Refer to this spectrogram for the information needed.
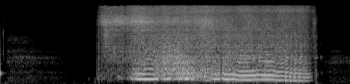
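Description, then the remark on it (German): A single breathy blast of air, about two seconds long, blown through a cucumber with its ends cut off and holes bored into it as a makeshift flute, mostly airy hiss with a faint wavering low tone underneath, fairly loud. “Naja, eigentlich sollte das eine Flöte werden. Aber ich finde, das klingt noch nicht mal wie eine Tröte.”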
